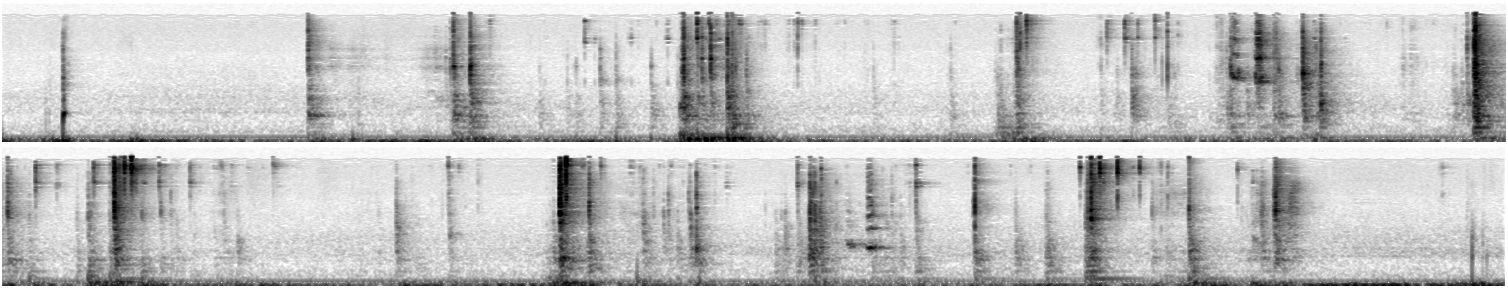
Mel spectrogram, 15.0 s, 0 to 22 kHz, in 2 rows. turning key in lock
2.2 4.1, 4.7 14.1

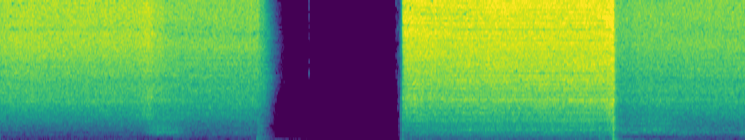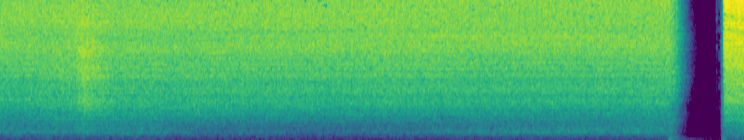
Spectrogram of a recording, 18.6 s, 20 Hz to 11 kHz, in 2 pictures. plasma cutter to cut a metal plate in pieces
5.0 11.8

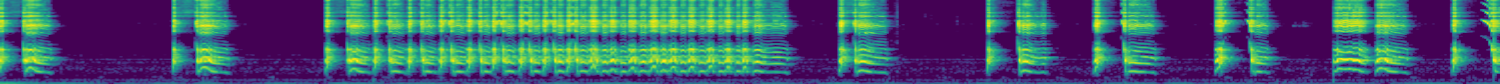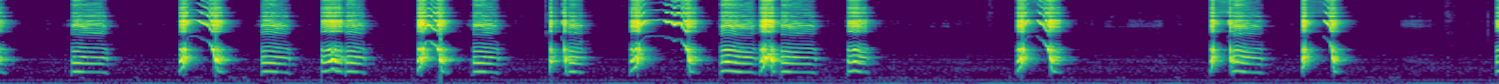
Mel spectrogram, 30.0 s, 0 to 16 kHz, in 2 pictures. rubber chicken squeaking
0.0 0.6, 1.8 2.4, 3.3 9.0, 9.9 11.6, 12.2 12.8, 13.4 15.2, 15.8 16.2, 16.8 23.8, 25.2 25.8, 27.1 28.6

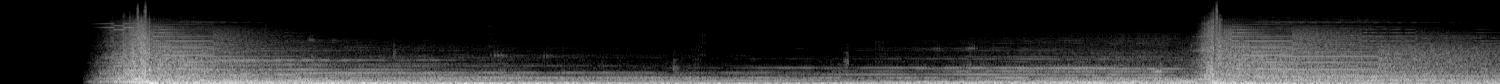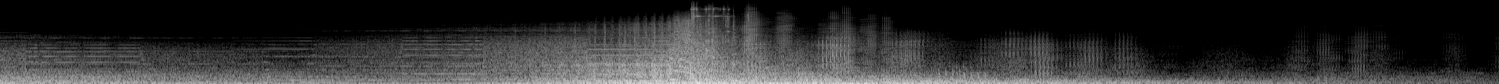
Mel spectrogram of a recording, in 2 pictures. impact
21.3 28.8

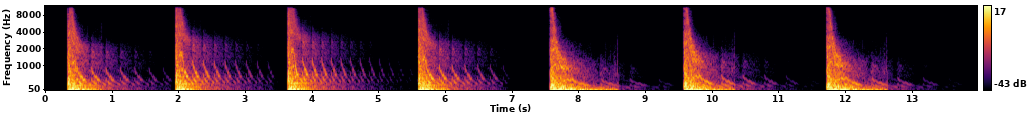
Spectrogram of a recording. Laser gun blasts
2.0 4.8

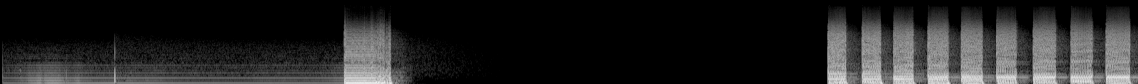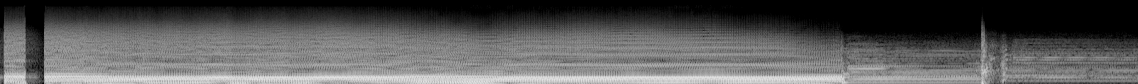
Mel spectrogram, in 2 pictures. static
0.0 5.4, 8.3 19.8

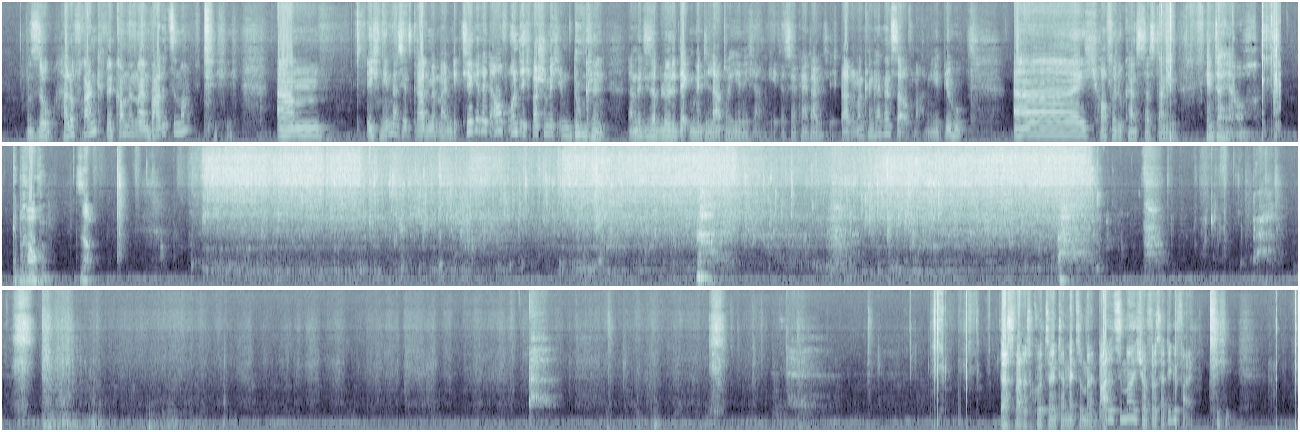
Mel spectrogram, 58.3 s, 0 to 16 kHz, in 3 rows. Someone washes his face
22.2 33.8, 35.2 36.0, 36.6 38.6

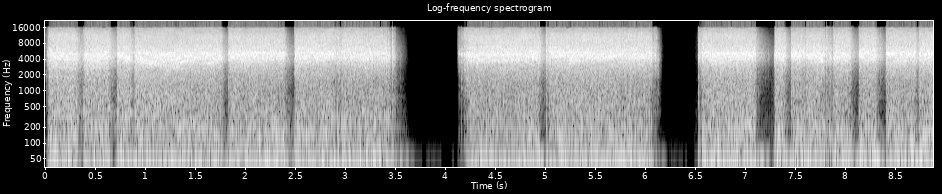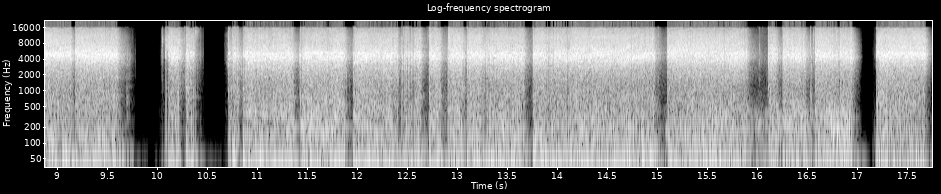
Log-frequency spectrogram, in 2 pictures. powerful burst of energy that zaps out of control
10.3 17.7

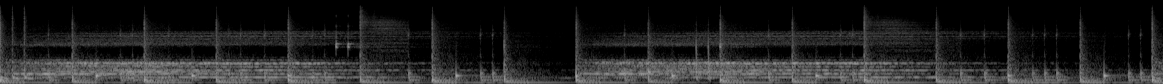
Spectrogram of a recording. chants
0.0 4.4, 5.8 10.4

